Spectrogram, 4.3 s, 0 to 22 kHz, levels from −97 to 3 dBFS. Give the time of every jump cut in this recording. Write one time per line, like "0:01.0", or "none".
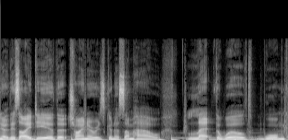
0:02.8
